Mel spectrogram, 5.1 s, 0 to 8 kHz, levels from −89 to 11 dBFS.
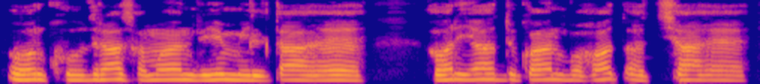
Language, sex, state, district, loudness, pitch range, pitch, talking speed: Hindi, male, Bihar, Araria, -15 LUFS, 170-180 Hz, 175 Hz, 140 wpm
